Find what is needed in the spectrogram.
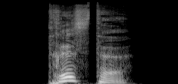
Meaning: inflection of trist: 1. strong/mixed nominative/accusative feminine singular 2. strong nominative/accusative plural 3. weak nominative all-gender singular 4. weak accusative feminine/neuter singular
- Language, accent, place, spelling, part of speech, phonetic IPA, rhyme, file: German, Germany, Berlin, triste, adjective, [ˈtʁɪstə], -ɪstə, De-triste.ogg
